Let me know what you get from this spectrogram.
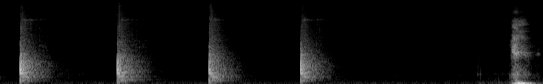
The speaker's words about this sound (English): So if you saw me like pause momentarily ago there, and I was just like, I made like a weird face, it's because I can hear the neighbor banging on the wall like a mental patient.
